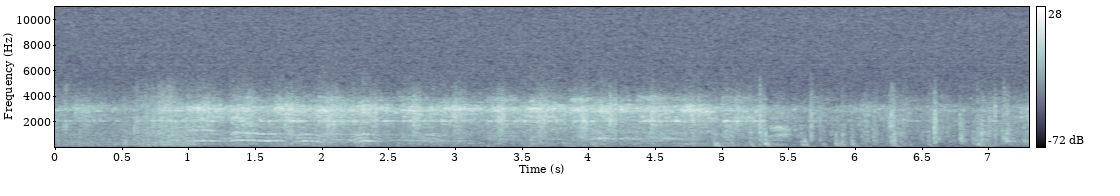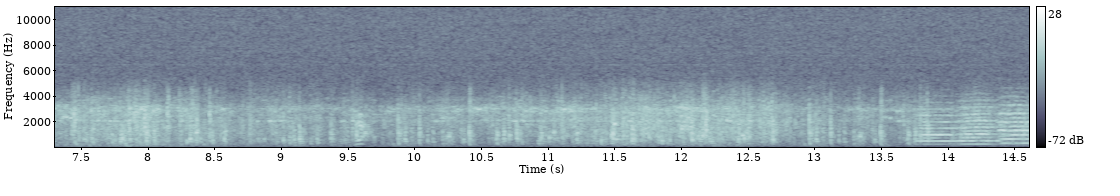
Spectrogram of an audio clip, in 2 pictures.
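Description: Group voices chanting for the first few seconds, then a stagecoach's horse team galloping, a dense run of hoofbeats with the coach rattling along.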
